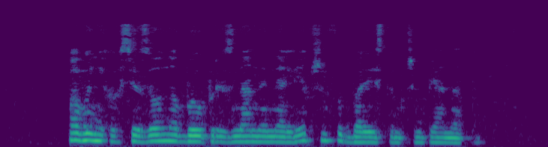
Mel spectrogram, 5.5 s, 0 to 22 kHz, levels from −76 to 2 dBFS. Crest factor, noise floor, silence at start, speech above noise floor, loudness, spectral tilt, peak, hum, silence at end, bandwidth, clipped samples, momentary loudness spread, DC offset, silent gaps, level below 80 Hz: 16 dB; -69 dBFS; 0.7 s; 37 dB; -32 LUFS; -7 dB/octave; -18 dBFS; none; 0.7 s; 11.5 kHz; under 0.1%; 8 LU; under 0.1%; none; -70 dBFS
